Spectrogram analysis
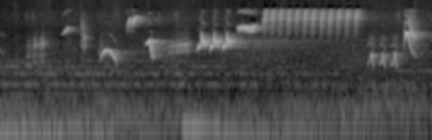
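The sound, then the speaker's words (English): A bird sings close and clear, with a quick run of varied whistles and chirps, then a fast, even trill of repeated notes, over a faint low background rumble. “But there's also the great attraction of trying to sing like one.”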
